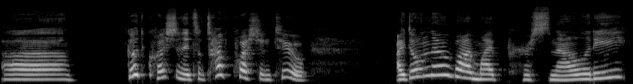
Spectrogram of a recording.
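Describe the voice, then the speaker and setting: A woman's voice: a little high, sing-song, a little slow, a little mellow. A woman, a company founder, talking in an interview, explaining earnestly with many fillers and restarts. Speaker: founder of a language game company, guest. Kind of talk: interview conversation.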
